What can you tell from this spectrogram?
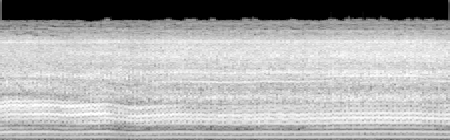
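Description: Steady, even idle with a smooth buzzing note that holds constant, only a brief dip; small engine running cleanly.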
